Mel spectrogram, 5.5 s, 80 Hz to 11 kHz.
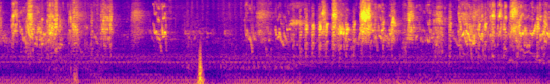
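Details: Recorded February 18, 2024, a yellow budgerigar chirps and twitters in quick, irregular high notes with one sharp click-like squawk partway through, all over a steady background hum.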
